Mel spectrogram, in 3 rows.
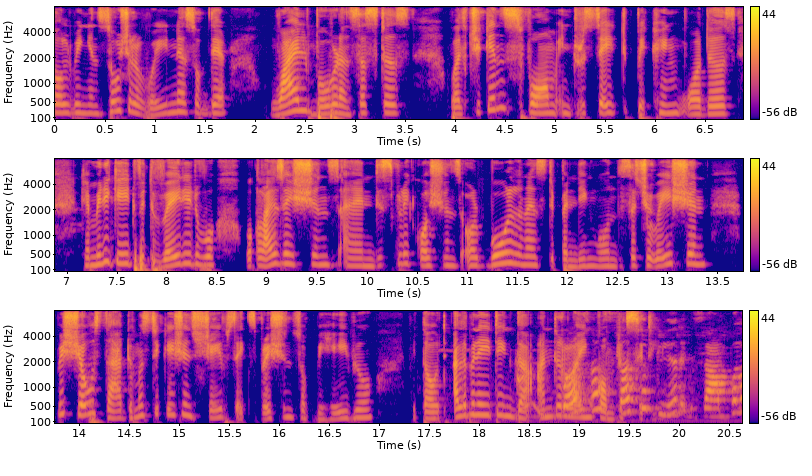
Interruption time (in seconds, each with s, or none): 18.4 s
